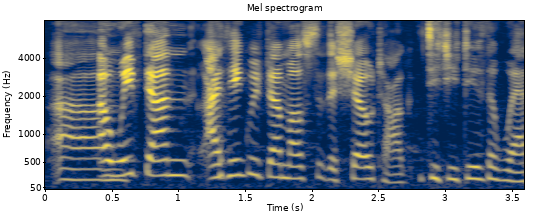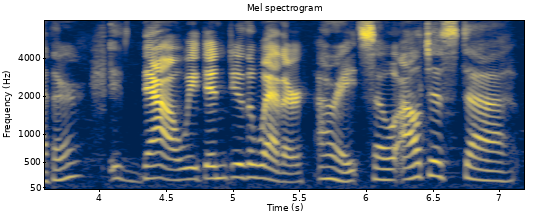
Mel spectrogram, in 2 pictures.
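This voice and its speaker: A woman's voice: mid-range voice, moderate pace, fairly bright tone. A woman co-hosting an improvised comedy podcast, talking in a rambling, teasing way and often repeating herself. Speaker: podcast co-host.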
